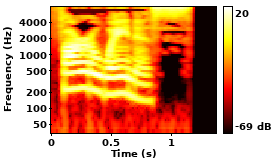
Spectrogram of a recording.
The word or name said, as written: farawayness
